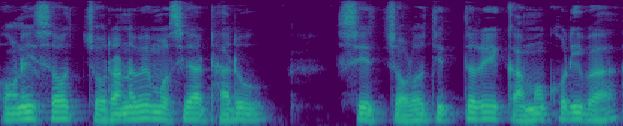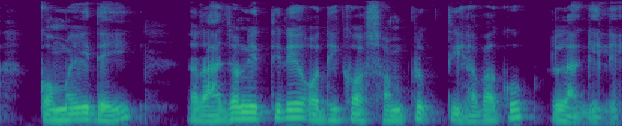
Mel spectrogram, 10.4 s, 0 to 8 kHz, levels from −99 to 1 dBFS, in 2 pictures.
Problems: low volume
